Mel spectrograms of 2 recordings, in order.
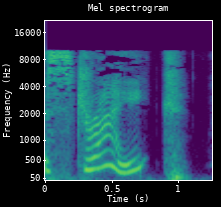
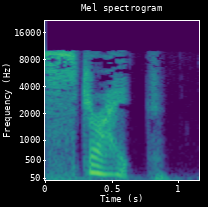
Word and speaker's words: strike: The strike. What is strike? Huelga. Cuidado con la pronunciación. Strike? No. Strike.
